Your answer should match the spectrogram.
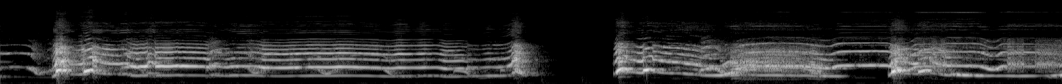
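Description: Two huskies howling together in long, drawn-out howls, one holding a steady lower note while the other wavers higher above it. The howl breaks off for about half a second a little past halfway, then resumes. The dogs are howling in response to a missing packmate.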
